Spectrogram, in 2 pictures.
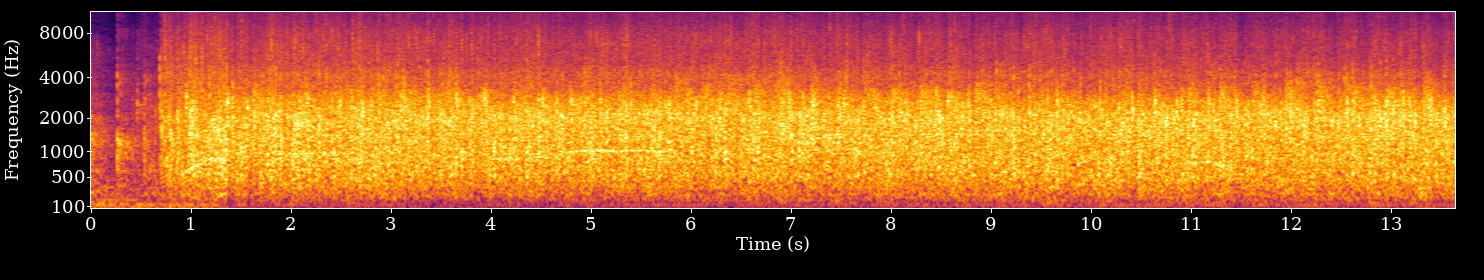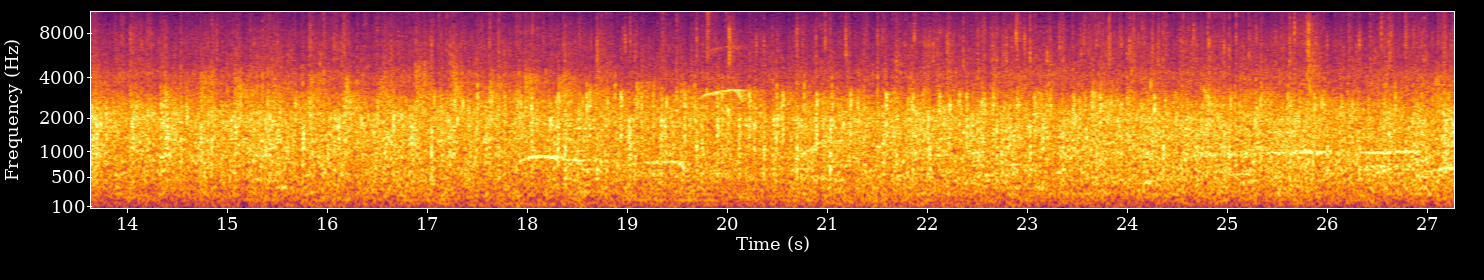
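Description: A large concert band plays a lively tune in a big echoing hall.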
